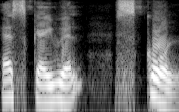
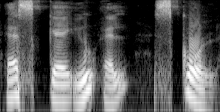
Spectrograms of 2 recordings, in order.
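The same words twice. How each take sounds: The two takes are said the same way.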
